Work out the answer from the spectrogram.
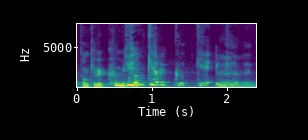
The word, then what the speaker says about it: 덩케르크: 덩케르크 같은 경우에는 근데 아나백님은 계속 덩케르크를 덩케르케라고 프랑스 발음을 하시는데 뭐가 있어 보이려고 있습니까? 그러는 거 아닙니까? 요즘에 이런 사람들이 많대요. 덩케르케 아니었습니까? 덩케르크입니까?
